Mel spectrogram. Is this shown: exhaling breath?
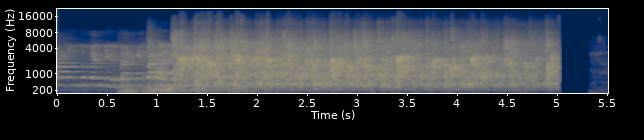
no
